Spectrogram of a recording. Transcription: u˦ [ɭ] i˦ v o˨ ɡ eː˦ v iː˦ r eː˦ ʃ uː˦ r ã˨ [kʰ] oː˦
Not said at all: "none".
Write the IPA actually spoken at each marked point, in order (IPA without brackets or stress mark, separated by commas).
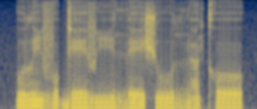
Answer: l, kʰ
